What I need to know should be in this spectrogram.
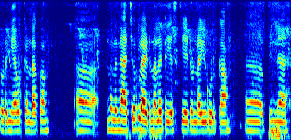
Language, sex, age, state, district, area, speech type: Malayalam, female, 18-30, Kerala, Malappuram, rural, spontaneous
